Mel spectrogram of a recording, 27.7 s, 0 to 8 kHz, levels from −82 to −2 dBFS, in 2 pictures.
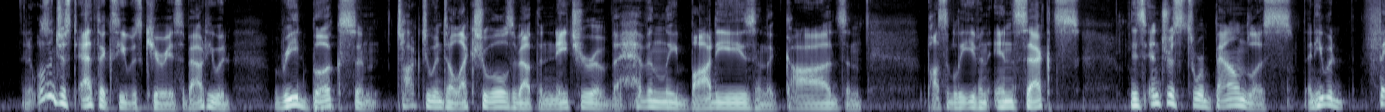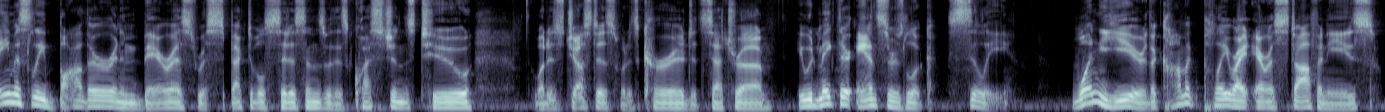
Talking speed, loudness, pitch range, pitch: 145 wpm, -21 LUFS, 90-115 Hz, 100 Hz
